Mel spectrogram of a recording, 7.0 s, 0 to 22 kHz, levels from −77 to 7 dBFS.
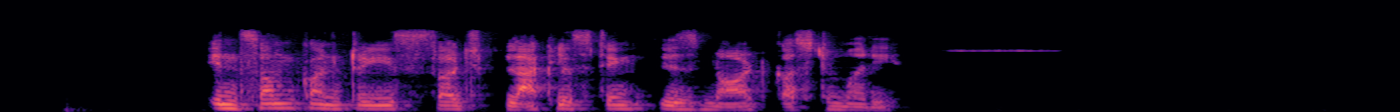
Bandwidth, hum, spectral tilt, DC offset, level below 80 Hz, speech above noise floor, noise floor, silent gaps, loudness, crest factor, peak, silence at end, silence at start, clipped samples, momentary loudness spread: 7.6 kHz; none; -3.5 dB/octave; under 0.1%; -66 dBFS; 56 dB; -82 dBFS; none; -25 LUFS; 24 dB; -4 dBFS; 1.85 s; 1.05 s; under 0.1%; 8 LU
